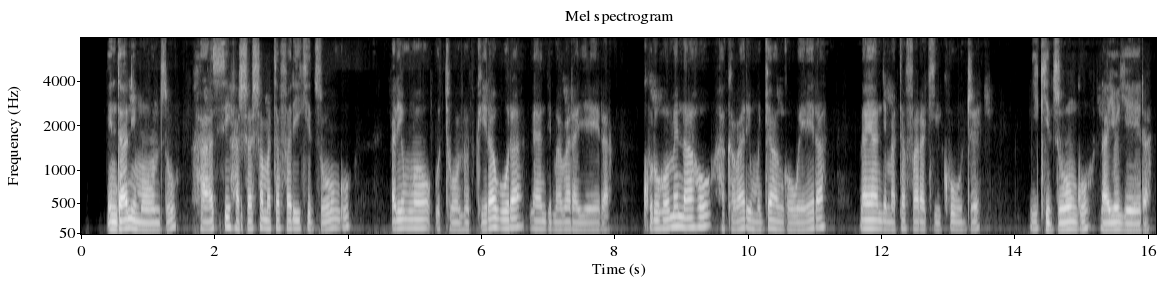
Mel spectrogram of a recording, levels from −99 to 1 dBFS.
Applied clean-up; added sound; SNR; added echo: neural mask model DeepFilterNet 3.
